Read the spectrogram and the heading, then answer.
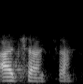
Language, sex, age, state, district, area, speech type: Sindhi, female, 30-45, Maharashtra, Mumbai Suburban, urban, conversation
